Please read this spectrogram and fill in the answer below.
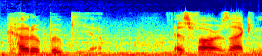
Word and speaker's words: Kotobukiya: from a company called kotobukiya as far as I can tell ko TOB UK iya so I'm pronounce I'm pronouncing in what I understand to be the right pronunciation kotobukiya but these are bishoujo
